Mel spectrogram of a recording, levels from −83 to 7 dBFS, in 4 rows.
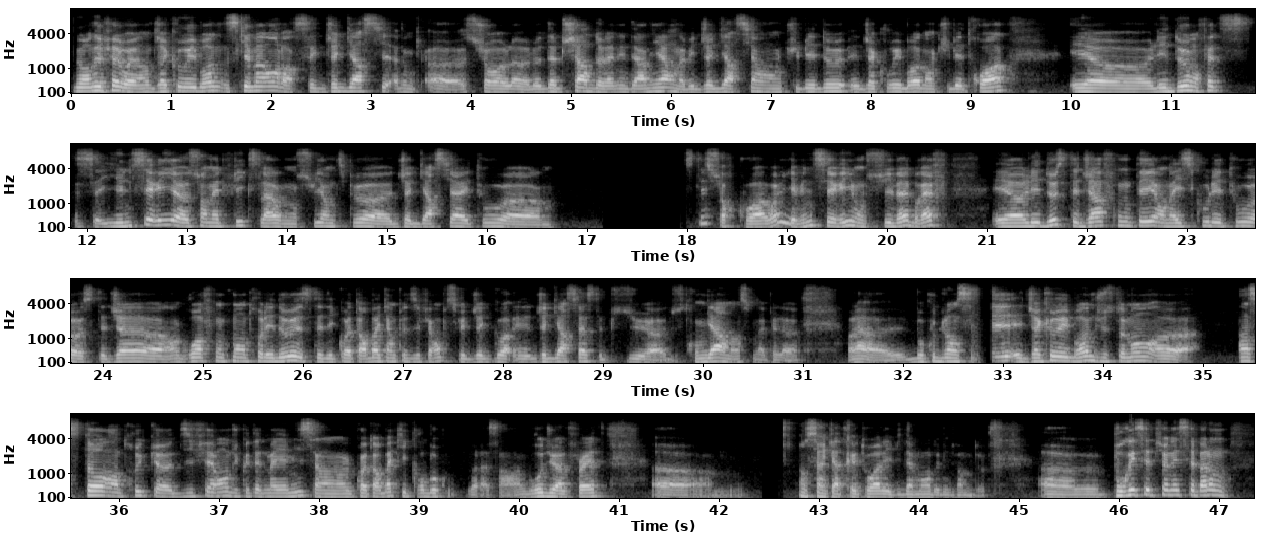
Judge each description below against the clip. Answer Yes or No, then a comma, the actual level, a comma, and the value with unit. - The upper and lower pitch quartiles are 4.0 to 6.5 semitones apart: No, average, 3.5 semitones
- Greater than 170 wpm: Yes, average, 210 wpm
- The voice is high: No, low, 135 Hz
